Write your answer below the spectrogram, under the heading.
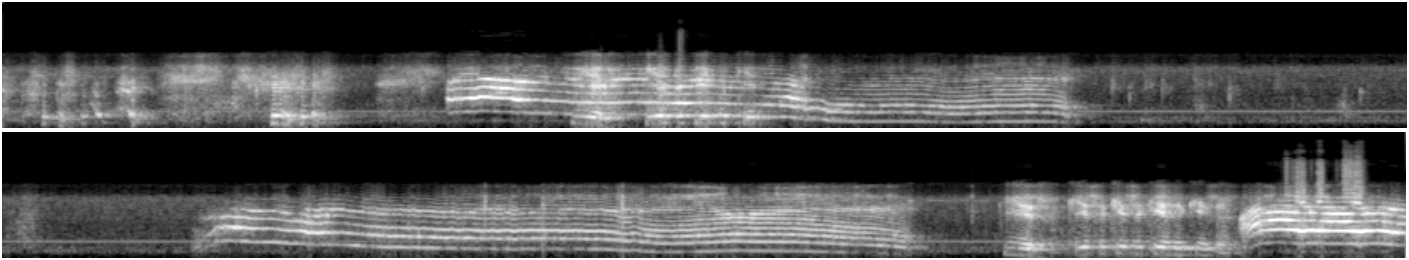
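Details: Domestic cat complaining about its fate with long, drawn-out, wavering meows and caterwauls, rising then sliding down in pitch, separated by near-silent pauses and a steady faint hum.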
